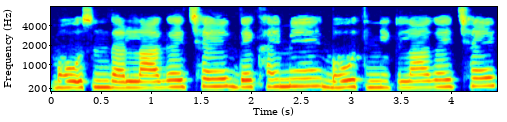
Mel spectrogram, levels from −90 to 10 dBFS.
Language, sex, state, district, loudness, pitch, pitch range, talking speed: Maithili, female, Bihar, Samastipur, -14 LUFS, 235 Hz, 220-250 Hz, 135 wpm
